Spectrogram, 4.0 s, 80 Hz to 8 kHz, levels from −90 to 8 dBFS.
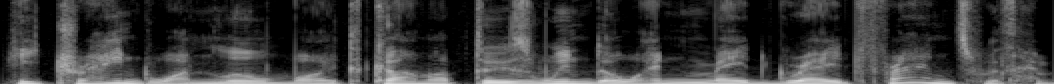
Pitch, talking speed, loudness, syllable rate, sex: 135 Hz, 260 wpm, -16 LUFS, 5.5 syllables/s, male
